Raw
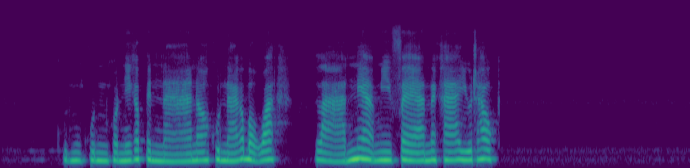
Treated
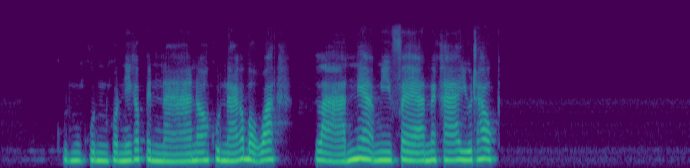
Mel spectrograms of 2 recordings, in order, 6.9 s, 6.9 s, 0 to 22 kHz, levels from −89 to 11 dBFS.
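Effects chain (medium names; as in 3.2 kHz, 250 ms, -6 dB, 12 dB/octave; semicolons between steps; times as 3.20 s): 0.92–2.27 s: treble shelf 4.6 kHz -6 dB; in parallel at +2.5 dB: peak limiter -20.5 dBFS, peak gain reduction 8 dB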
